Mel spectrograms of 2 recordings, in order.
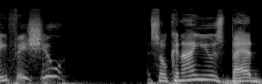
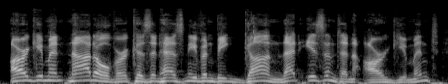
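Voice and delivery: ordinary talk

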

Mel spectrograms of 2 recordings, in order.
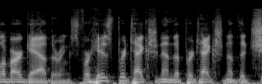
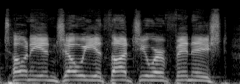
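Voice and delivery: higher, louder gloating villain; wild unhinged ranting; 8 semitones higher, 3 dB louder than usual. Pretend. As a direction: taunt them like a cartoon villain. Host gloats at his co-hosts.

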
